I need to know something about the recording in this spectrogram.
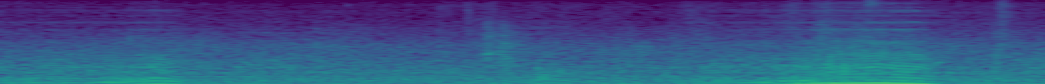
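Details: Snoring from a model who fell asleep while having eyelash extensions applied during a lash exam: low rumbling snores with breaths in a quiet room, loudest near the end.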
